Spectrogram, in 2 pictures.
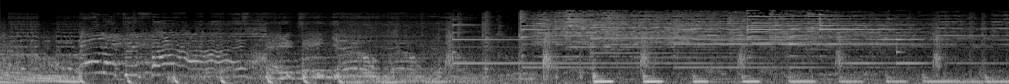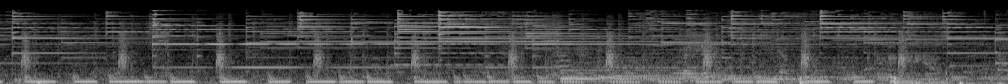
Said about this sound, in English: You can see some pictures of Mungo Thompson's coat check chimes at studio360.org.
